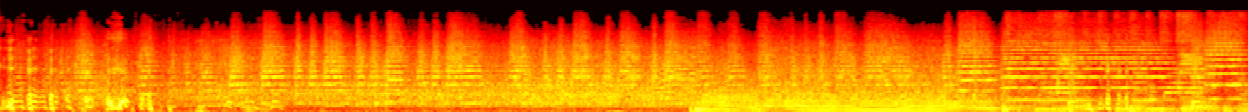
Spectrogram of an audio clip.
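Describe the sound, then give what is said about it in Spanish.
Rousing orchestral theme from a boxing film set in Philadelphia, with punchy rhythmic strings and drums that swell into loud, sustained brass fanfare chords, filling the whole clip with no talking. “Y de ahí salta a la gran pantalla de la forma más gloriosa con un héroe de clase obrera que tiene que subir unas escaleras en Filadelfia y suena así.”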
